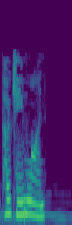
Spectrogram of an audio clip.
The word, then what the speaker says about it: Pokémon: Lan words e e accent is often pronounced as a or e as in fiance expose Etc so therefore Pokemon would likely indicate to most English speakers that the word is pronounced Pokemon surely the accent is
